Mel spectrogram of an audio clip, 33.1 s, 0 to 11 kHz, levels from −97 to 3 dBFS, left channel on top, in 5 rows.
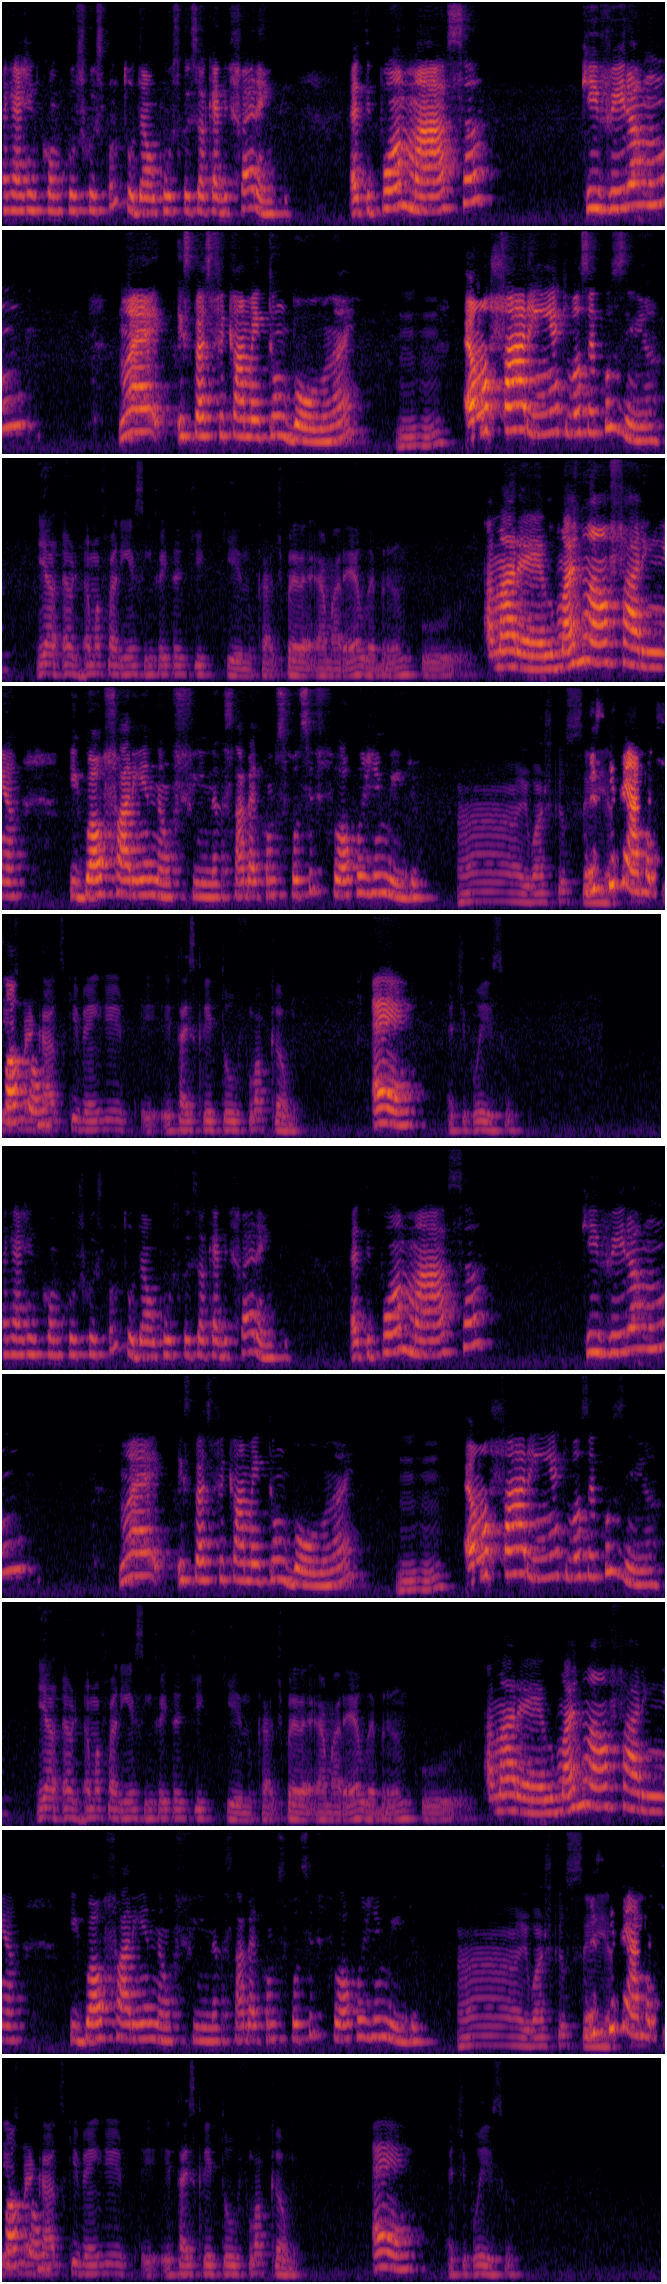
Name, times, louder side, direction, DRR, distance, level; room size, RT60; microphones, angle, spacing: voice 1, 0.0-2.9 3.5-4.9 5.8-6.9 7.8-10.2 11.2-13.2 18.1-20.1 20.6-24.2 25.7-27.0 30.2-30.7, left 6 dB, 85° left, 0.8 m, -36 dB
voice 2, 10.6-11.2 13.6-18.0 24.4-29.5 31.0-31.7, equal, 5° left, 3.8 m, -52 dB
head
